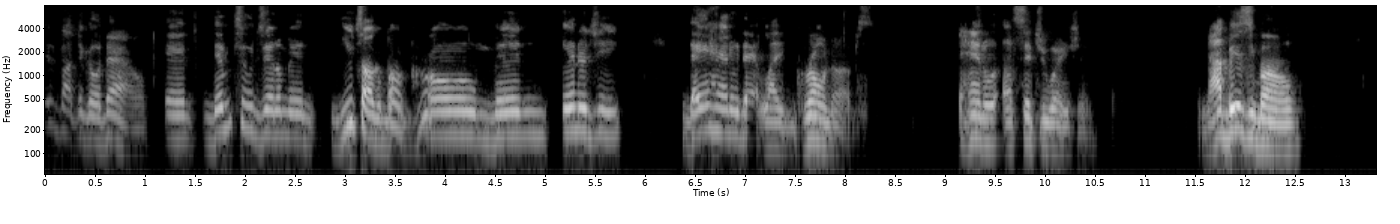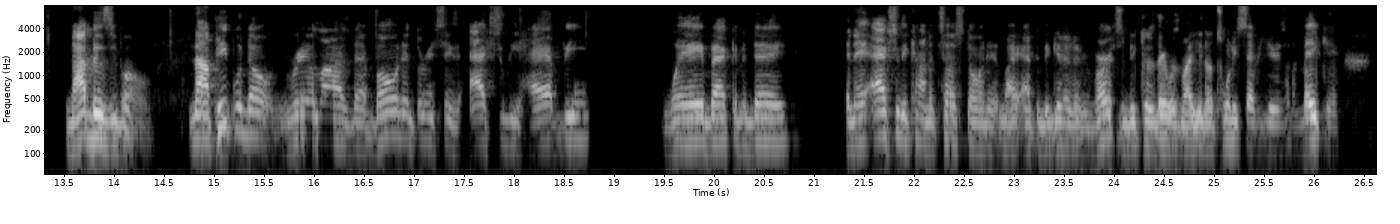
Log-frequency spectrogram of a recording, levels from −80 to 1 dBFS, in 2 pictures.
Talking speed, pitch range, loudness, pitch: 160 wpm, 145-180 Hz, -27 LUFS, 155 Hz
